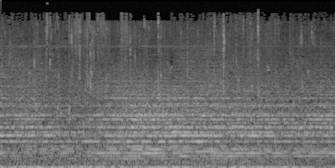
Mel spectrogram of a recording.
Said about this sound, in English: Its solid red brick buildings and graceful houses tell of an affluent past, as do the busy rail lines whose whistles sound in the arch homes many times daily.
